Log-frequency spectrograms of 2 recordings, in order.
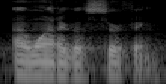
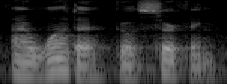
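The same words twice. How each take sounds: First: It is said quickly, with "to" reduced to "ta". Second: It is said slowly, with a full "to". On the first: "Now say these sentences quickly" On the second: "say these sentences slowly"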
